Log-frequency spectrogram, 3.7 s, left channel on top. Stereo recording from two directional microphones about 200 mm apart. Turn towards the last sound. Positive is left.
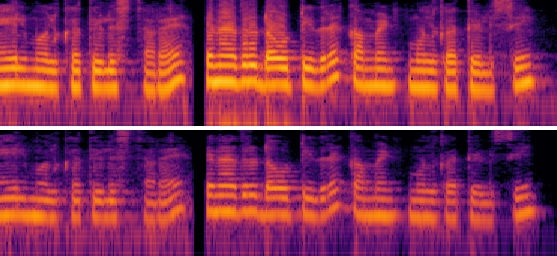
turn(degrees=40)  # may be behind; listen again after turning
